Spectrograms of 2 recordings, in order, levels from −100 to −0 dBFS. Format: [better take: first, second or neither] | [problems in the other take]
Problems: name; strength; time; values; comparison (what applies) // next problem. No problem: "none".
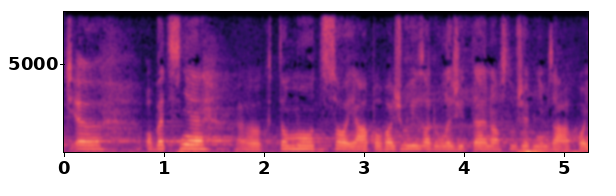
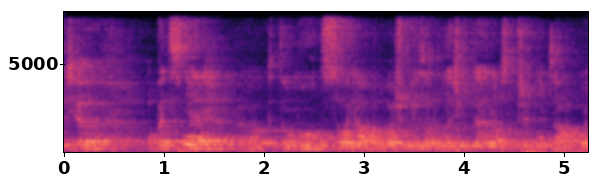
first | room echo; dies away in 1 s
